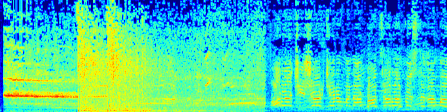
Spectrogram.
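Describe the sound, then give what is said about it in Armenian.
Stun grenade explosion at a protest rally: a sudden loud bang bursts in, followed by a noisy rumbling decay, then an agitated crowd of voices shouting and calling out. “հանրահավաքի ուղղությամբ քարեր նետվեցին, որոտած հատուկ միջոցների առաջին պայթյունը։”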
